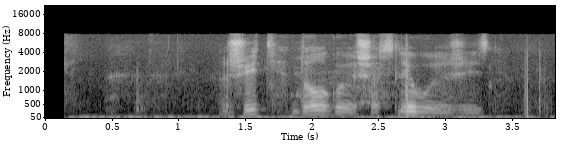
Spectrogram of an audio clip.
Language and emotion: Russian, neutral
